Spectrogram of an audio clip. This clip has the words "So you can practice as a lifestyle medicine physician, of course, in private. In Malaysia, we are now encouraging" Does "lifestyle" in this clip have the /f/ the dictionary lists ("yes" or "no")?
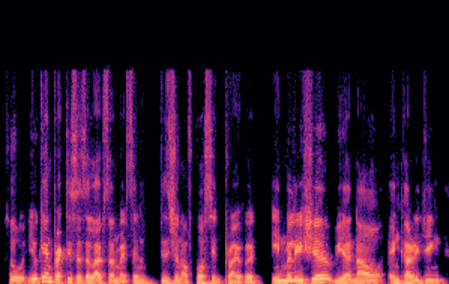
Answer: yes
